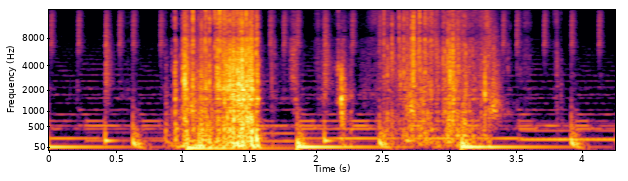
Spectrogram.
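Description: A deck of oracle cards being shuffled by hand: two bursts of shuffling rustle, the louder about a second in and another near three seconds, over background music with a steady beat.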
